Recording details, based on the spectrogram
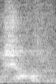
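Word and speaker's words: shone: its setting I'm sorry I didn't say shown I know you Americans say shown but I like saying Sean Sean over at its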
